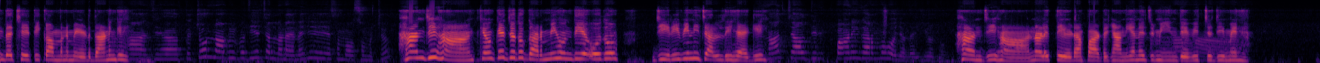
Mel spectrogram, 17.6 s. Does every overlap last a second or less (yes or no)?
no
